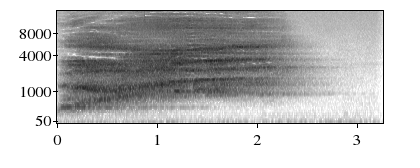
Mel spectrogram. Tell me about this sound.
Male Inhale scream 2
Male screaming by inhaling in a reverberant hall.
Recorded with:
Zoom H4n
monster, creature, screak, male, yell, squeal, screech, scream, inhale, squall, animal, schrill, cry, shriek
